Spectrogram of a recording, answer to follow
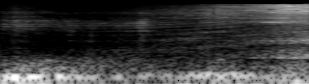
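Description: Deep rumbling sound effect that starts abruptly and holds steady, with its weight at the very bottom of the range, backing an animated smoke logo reveal.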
